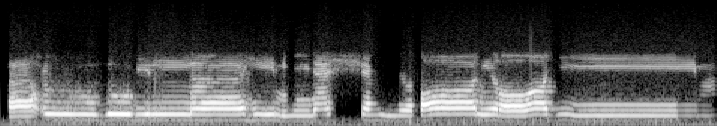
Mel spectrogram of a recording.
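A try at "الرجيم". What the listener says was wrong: Untuk pengucapan ra ya Bapak, nirrajim. Jadi tidak langsung nirrajim, akan tapi ada tasdid, maka ada lebih temponya nirrajim.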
